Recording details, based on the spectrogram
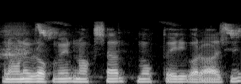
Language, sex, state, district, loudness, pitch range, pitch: Bengali, male, West Bengal, Dakshin Dinajpur, -17 LUFS, 120-130 Hz, 125 Hz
